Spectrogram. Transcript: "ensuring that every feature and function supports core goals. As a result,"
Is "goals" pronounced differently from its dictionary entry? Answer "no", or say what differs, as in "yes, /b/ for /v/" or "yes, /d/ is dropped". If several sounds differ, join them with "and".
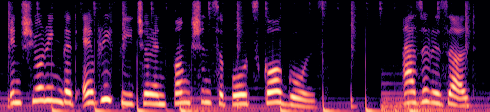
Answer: no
